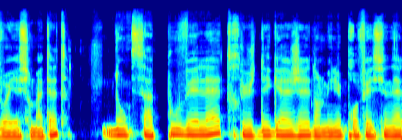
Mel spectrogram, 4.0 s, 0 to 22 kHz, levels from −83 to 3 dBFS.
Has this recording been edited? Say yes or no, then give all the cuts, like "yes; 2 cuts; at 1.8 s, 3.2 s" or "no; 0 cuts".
yes; 2 cuts; at 1.3 s, 2.4 s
